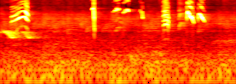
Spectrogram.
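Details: Orange-headed thrush song for luring birds: a falling, slurred phrase opens, followed by spaced, sharp, very high chirps and brief trilled notes against a quiet background.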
